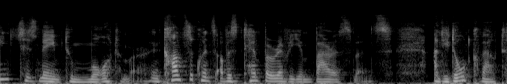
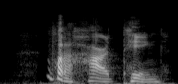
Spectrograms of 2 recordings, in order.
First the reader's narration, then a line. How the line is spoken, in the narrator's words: I exclaimed indignantly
